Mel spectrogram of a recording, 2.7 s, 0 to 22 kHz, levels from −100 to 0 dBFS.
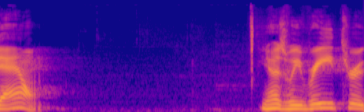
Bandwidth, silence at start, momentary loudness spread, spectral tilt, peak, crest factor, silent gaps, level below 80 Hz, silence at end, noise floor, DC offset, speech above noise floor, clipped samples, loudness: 17.5 kHz; 0 s; 14 LU; -5 dB/octave; -8 dBFS; 20 dB; none; -74 dBFS; 0 s; -72 dBFS; under 0.1%; 48 dB; under 0.1%; -26 LUFS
